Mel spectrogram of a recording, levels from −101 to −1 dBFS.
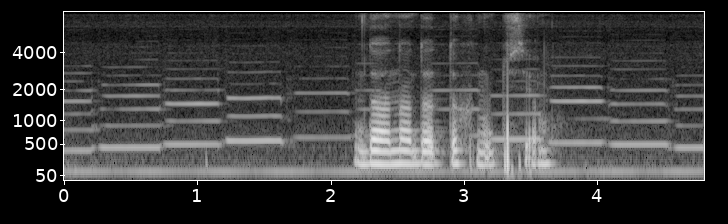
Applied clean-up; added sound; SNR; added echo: none; Wind instrument, woodwind instrument; 14 dB; none.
